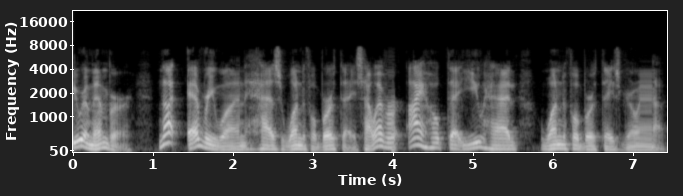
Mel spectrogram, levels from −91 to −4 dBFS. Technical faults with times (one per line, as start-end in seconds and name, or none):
2.05-2.08 concealed Bluetooth headset packet loss
3.93-4.01 concealed Bluetooth headset packet loss
7.09-7.24 concealed Bluetooth headset packet loss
